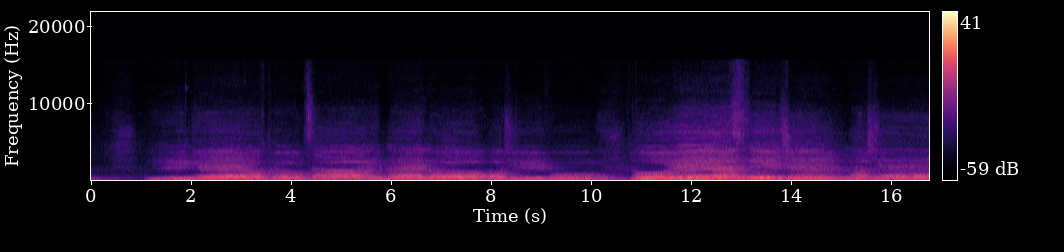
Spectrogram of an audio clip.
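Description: Mixed church choir singing a sacred song in held phrases. The singing drops away briefly about a second in, and again near eleven seconds, where it comes back louder.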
